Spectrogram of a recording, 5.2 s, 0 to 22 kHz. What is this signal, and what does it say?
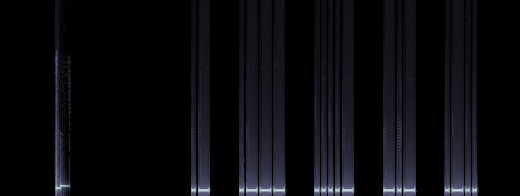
Morse code, heard as a keyed tone, about 34 wpm, spaced as for 20 wpm, 700 Hz. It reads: AJ4KL
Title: USA Call Signs - 5 Characters - 3x Character Spacing - 35wpm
